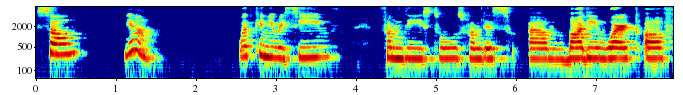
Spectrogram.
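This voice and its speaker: A woman's very slow speech with a non-native accent, high in pitch, fairly even in intonation, broken by long, frequent pauses, in a very clean recording with a silent background. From Italy. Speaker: spiritual workshop facilitator. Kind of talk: livestream talk. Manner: halting, many fillers.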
